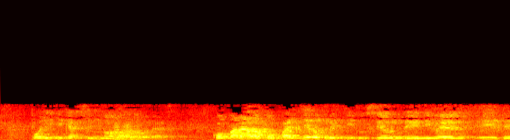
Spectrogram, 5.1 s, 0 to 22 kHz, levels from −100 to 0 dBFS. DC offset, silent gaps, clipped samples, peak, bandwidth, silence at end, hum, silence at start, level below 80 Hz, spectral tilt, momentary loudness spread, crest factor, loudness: under 0.1%; none; under 0.1%; -4 dBFS; 5.8 kHz; 0 s; none; 0 s; -50 dBFS; -1 dB/octave; 12 LU; 18 dB; -22 LUFS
